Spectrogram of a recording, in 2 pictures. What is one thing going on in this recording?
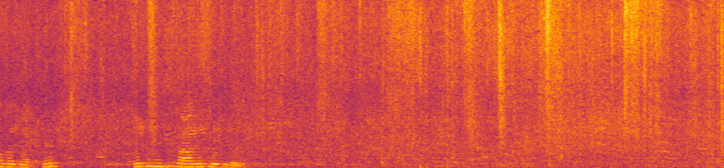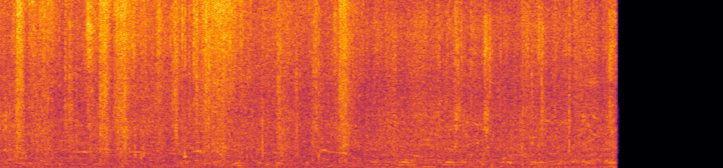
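A crowd murmurs.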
